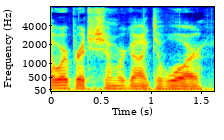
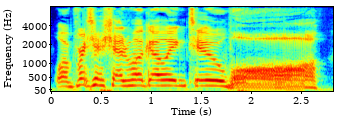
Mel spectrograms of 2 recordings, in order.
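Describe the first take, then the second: First: Said in the usual way. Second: High, slow mock battle cry; rousing war cry. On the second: Comic performing a favorite line, rousing slow war cry. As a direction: belt it out, drawing out the last word.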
